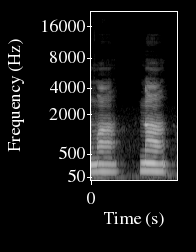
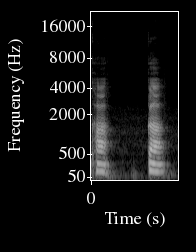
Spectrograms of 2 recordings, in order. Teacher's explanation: म और ना बोलने पर साउंड गूंजता है और क और ख बोलने पे नहीं गूंजता है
